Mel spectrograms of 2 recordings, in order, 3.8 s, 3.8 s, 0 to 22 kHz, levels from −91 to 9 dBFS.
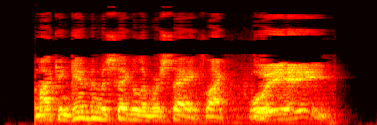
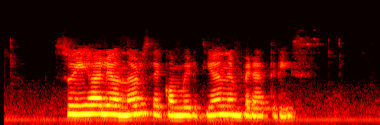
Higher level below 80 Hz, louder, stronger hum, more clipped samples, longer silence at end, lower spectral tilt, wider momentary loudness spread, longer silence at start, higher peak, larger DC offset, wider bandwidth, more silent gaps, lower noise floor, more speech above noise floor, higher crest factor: first, -52 dBFS vs -60 dBFS; about the same, -16 LUFS vs -16 LUFS; neither; neither; second, 0.45 s vs 0.85 s; second, -5 dB/octave vs -7.5 dB/octave; second, 10 LU vs 16 LU; second, 0.35 s vs 0.65 s; about the same, 0 dBFS vs -2 dBFS; neither; first, 15.5 kHz vs 6.2 kHz; neither; second, -45 dBFS vs -51 dBFS; second, 29 dB vs 35 dB; about the same, 16 dB vs 16 dB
